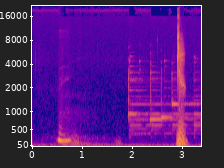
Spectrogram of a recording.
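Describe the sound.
Mobile phone ringtone for an incoming call, a short, bright electronic melody of stacked tones lasting about a second. A brief vocal sound comes earlier, and a sharp noisy burst cuts in near the end.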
